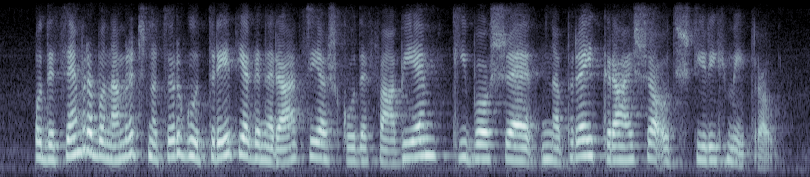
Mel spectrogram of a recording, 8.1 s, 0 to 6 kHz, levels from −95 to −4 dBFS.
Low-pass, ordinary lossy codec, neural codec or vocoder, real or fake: 5.4 kHz; Opus, 24 kbps; none; real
